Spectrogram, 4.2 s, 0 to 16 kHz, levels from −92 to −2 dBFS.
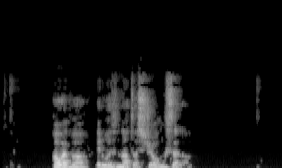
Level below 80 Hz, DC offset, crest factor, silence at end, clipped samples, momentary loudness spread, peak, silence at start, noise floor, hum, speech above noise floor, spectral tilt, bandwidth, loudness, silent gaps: -60 dBFS; under 0.1%; 20 dB; 1.35 s; under 0.1%; 9 LU; -6 dBFS; 0.8 s; -84 dBFS; none; 60 dB; -5.5 dB/octave; 9.4 kHz; -24 LUFS; none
